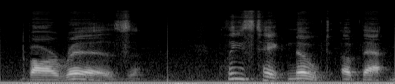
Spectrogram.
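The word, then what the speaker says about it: Varèse: And you will notice that his surname, Verase, has a downward pointing accent on the second syllable of his last name, on the first of the two E's, Verase.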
